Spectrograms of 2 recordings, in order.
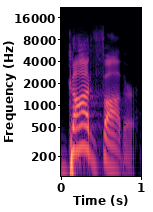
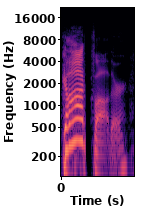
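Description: First: Said in the usual way. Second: "Godfather?" asked with a rising tune; puzzled question. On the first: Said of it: "a word pops to my head". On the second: Retold or imitated. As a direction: turn "Godfather?" into a doubting question, voice rising at the end. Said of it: "And I'm like".

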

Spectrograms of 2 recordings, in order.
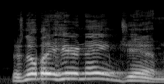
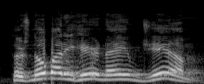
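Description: First: Sharp, higher and louder; irritated. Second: High, loud angry shout; angry yell. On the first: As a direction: snap at the caller. Sleepy man irritated on phone. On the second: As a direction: yell it at the caller. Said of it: "he yelled". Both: Acted.

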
